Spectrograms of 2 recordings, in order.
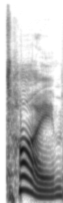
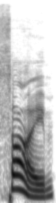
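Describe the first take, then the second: First: The word begins with a plain t sound. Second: The word begins with a th sound. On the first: "pronounce time sans H" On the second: "actually do pronounce it like thyme"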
